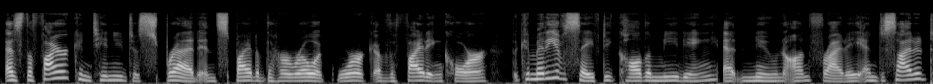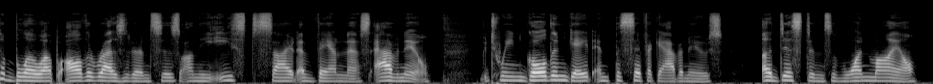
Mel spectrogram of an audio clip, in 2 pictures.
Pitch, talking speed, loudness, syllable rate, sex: 170 Hz, 175 wpm, -21 LUFS, 4.7 syllables/s, female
